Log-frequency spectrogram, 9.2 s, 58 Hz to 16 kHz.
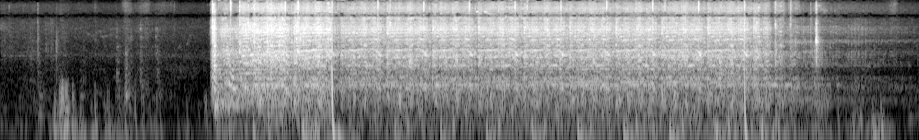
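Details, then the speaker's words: Mitsubishi Pajero 4G54 compression test, rechecking cylinder 1 (120): starter cranks steadily about six seconds at an even beat without stumbles; all four cylinders roughly equal, compression even. "Well, you can hear we got plenty of spark. Those leads are arcing out on the motor. It's a little bit less, but around the same as the other 3."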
